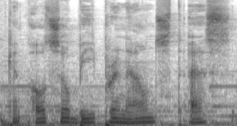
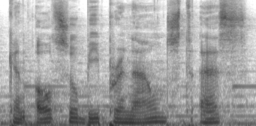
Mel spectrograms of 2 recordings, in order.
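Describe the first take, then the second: No difference in how they are said.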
